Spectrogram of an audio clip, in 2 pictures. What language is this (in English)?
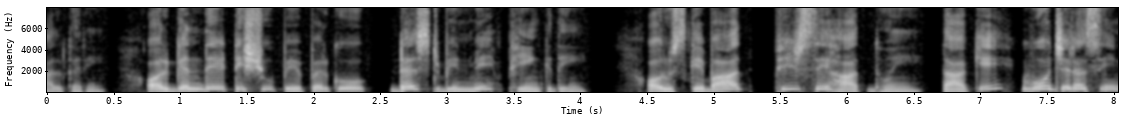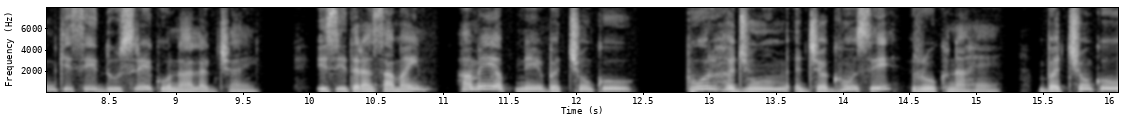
Urdu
